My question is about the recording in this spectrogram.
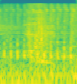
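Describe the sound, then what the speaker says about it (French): Helicopter passing in the stealth action game Splinter Cell Conviction, a steady rhythmic rotor chop with low rumble, fairly continuous and moderately loud throughout the second. "On entend l'hélicoptère comme tout à l'heure. Qui passe."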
